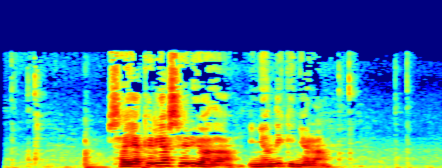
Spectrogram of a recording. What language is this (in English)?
Basque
